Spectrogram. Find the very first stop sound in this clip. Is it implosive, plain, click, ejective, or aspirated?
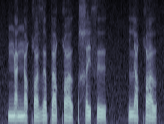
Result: plain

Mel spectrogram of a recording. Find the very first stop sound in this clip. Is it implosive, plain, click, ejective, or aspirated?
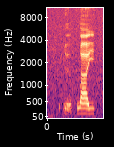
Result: implosive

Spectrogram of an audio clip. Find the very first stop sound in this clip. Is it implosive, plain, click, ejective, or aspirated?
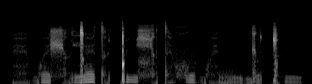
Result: plain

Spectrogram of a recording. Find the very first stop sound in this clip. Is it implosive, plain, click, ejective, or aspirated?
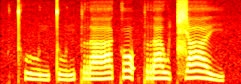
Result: aspirated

